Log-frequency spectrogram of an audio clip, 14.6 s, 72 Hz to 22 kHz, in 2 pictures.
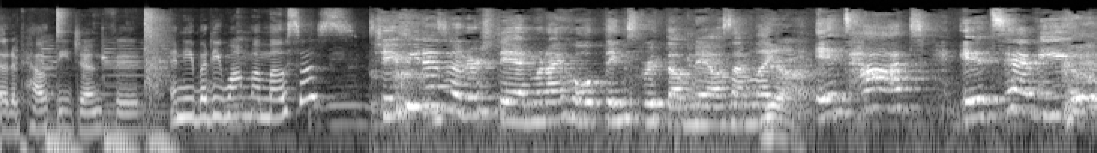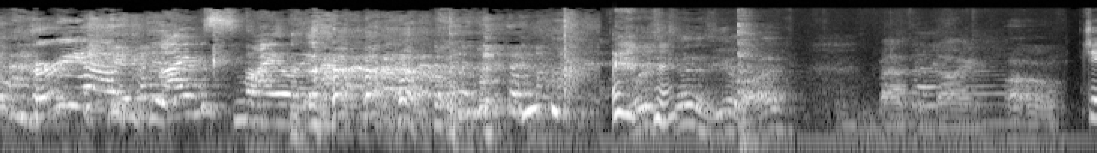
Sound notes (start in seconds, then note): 9.0 laughing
